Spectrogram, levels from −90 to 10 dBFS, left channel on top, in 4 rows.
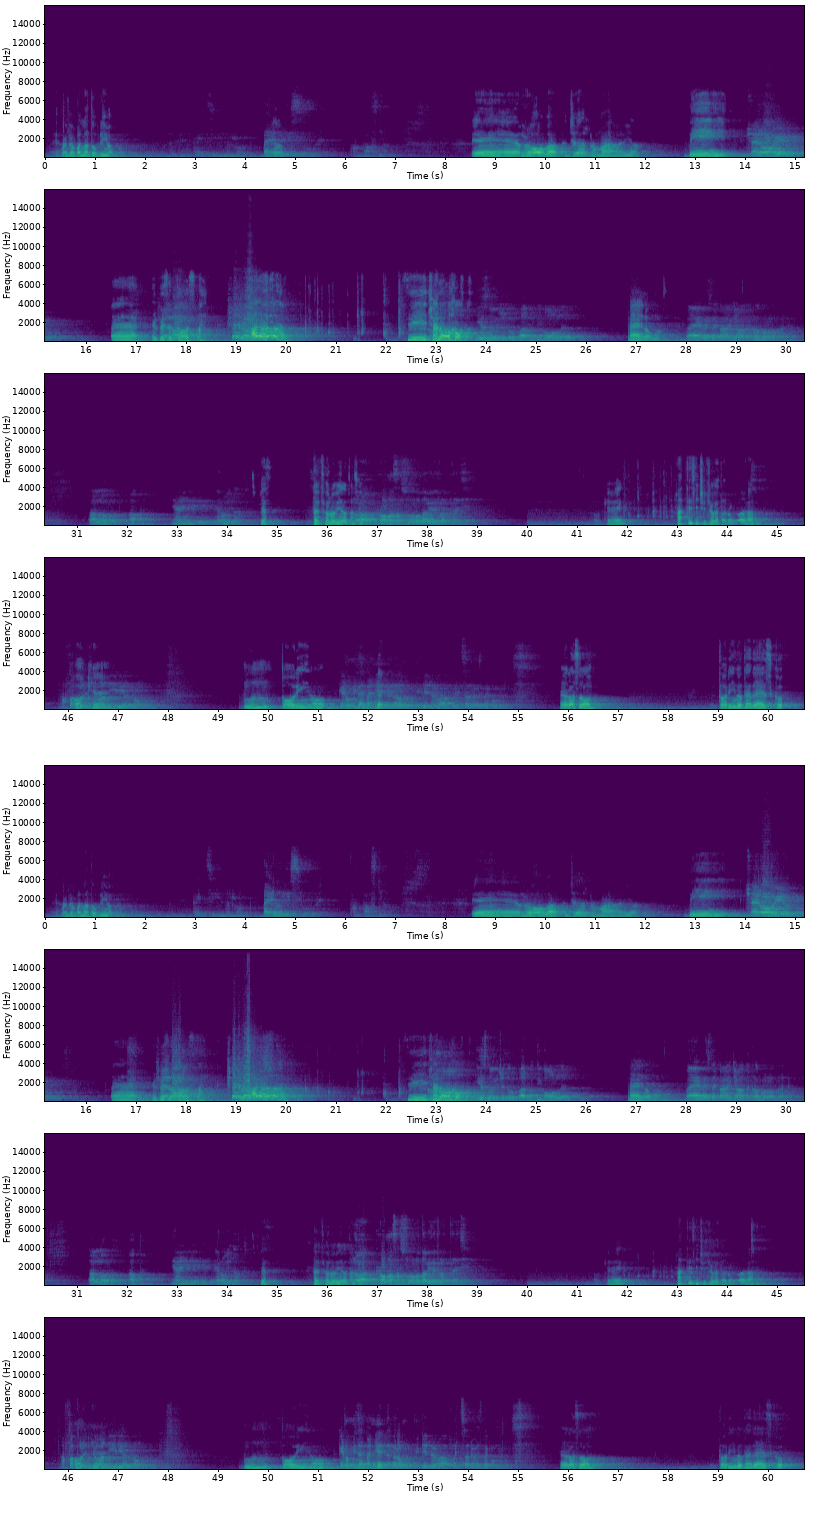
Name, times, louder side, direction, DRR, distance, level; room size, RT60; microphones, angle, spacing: voice 1, 0.1-1.5 4.6-4.7 8.5-11.9 12.8-13.7 16.5-18.5 19.3-20.1 22.4-23.7 26.8-27.5 34.7-34.8 35.7-36.7 41.3-42.0 43.0-44.7 46.1-46.8 49.5-51.3 52.2-52.3 55.8-56.6 59.0-60.3, left 3 dB, 85° left, 12 dB, 1.0 m, -30 dB
voice 2, 3.0-5.5 6.1-6.6 9.3-9.4 14.0-14.9 15.7-15.8 16.8-17.0 17.4-18.2 18.8-19.8 22.8-25.7 27.9-30.1 30.5-30.7 31.2-32.4 32.8-34.3 36.4-38.8 44.5-44.6 45.8-47.5 47.9-48.3 51.4-55.2, right 2 dB, 75° right, 0 dB, 3.8 m, -40 dB
27.5 x 18.5 x 9.1 m, 2.4 s
head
